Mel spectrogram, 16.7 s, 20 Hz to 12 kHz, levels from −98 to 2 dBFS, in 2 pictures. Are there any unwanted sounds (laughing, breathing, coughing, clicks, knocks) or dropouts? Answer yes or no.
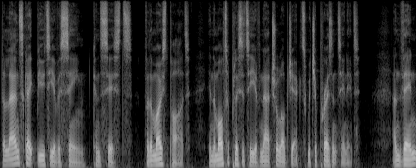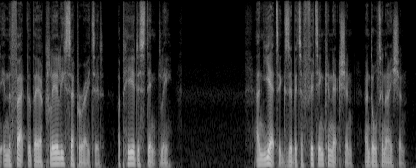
no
